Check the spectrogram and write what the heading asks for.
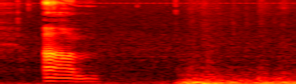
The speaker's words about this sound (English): It's thunder. It's about the storm, it sounds like.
